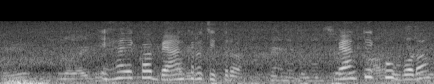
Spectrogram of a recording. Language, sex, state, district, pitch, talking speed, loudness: Odia, female, Odisha, Khordha, 240 Hz, 125 wpm, -18 LUFS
